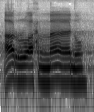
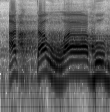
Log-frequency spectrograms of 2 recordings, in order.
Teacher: Lam yang tidak dibaca karena ketemu tasdid.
